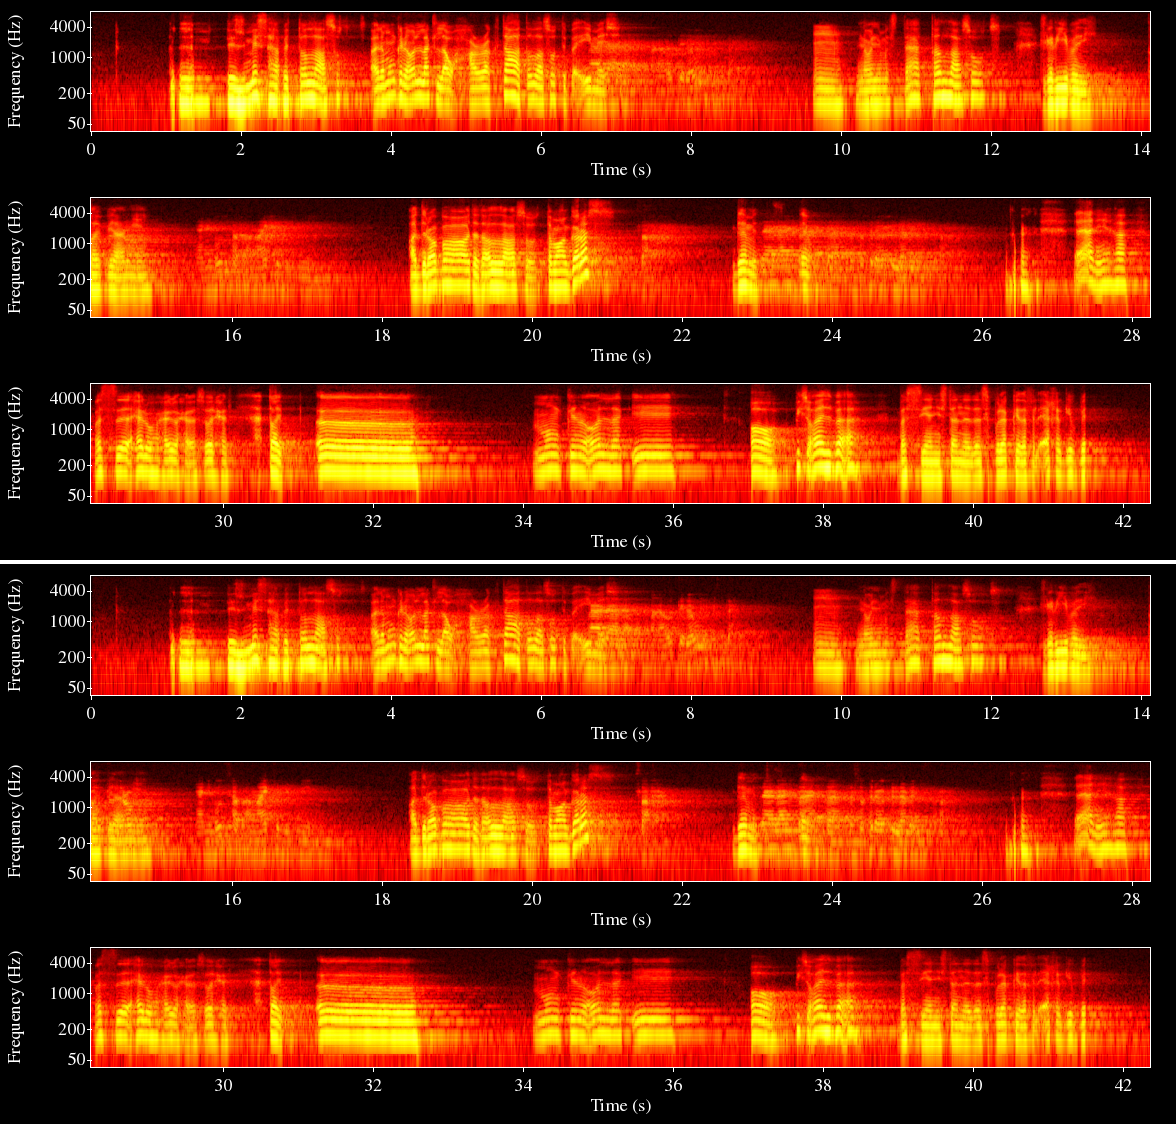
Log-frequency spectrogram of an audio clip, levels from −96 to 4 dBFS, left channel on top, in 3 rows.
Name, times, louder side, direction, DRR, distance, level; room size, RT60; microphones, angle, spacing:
voice 1, 1.0-3.3 3.7-6.9 9.6-12.1 12.4-13.4 14.1-14.9 18.4-21.0 22.7-23.0 23.6-23.7 26.3-28.0 28.3-30.1 30.4-30.8 31.2-32.7 34.1-36.0 37.0-38.5 39.0-41.5, left 3 dB, 40° left, 15 dB, 0.6 m, -20 dB
voice 2, 6.5-7.2 7.5-8.7 14.1-14.9 15.5-17.2 21.4-21.9 23.0-25.6, right 2 dB, 70° right, 3 dB, 4.0 m, -34 dB
24.0 x 23.5 x 7.5 m, 2.5 s
head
